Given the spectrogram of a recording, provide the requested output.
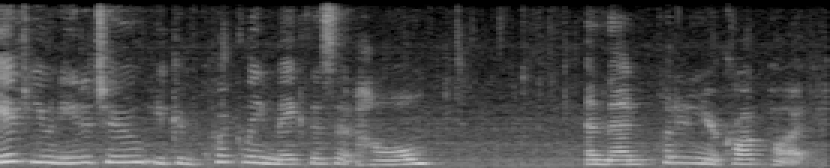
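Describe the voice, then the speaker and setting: Lively intonation comes through amid noticeable background noise and audible room echo. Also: woman. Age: 60s. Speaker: retired teacher, cooking channel host. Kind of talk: cooking tutorial. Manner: casual, chatty.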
